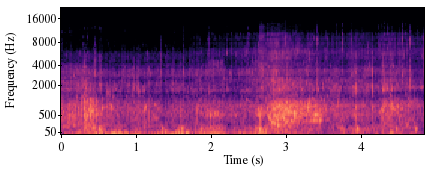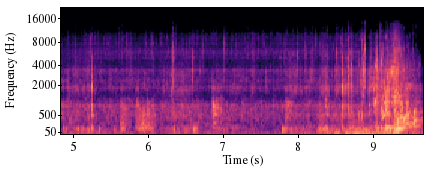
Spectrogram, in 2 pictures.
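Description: Muffled water sloshing and gurgling around an underwater camera, with scattered small bubble pops. About nine seconds in comes a louder rush of splashing and bubbles, the loudest sound.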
